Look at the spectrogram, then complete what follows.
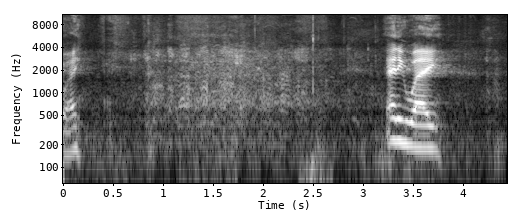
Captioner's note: audience laughs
